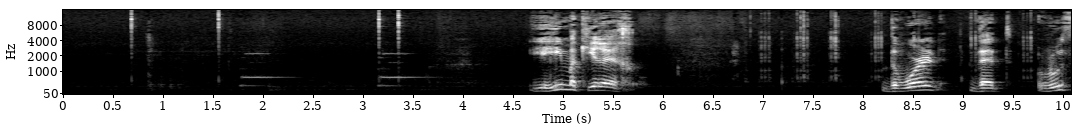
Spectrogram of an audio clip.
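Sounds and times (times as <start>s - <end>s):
short electronic beeps: 1.8s - 2.4s, 3.2s - 3.7s.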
